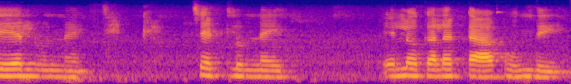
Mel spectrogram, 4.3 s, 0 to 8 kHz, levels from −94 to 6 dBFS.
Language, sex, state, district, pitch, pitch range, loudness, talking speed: Telugu, female, Andhra Pradesh, Guntur, 185 Hz, 175-200 Hz, -17 LUFS, 85 wpm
